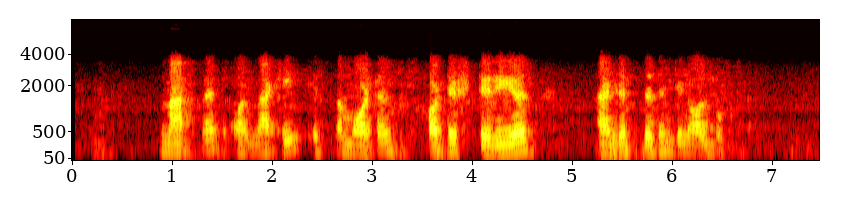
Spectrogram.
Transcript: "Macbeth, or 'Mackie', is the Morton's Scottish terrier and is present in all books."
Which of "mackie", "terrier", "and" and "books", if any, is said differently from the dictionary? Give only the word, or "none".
none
